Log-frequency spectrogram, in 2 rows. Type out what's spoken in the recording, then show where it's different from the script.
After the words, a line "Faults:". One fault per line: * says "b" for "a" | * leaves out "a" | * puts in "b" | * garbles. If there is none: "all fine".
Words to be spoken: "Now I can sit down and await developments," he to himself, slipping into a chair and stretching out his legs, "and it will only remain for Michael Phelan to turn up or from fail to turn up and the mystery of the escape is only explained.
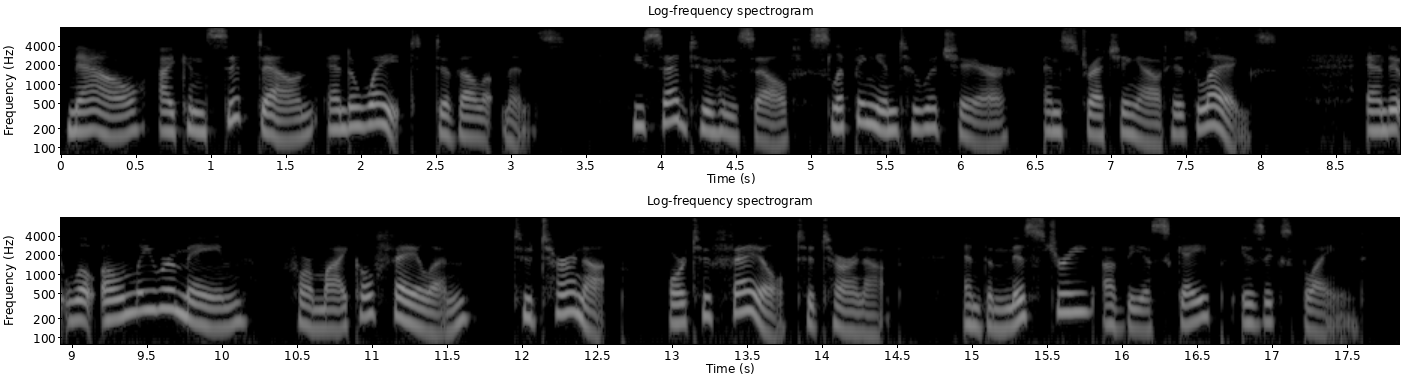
"Now I can sit down and await developments," he said to himself, slipping into a chair and stretching out his legs, "and it will only remain for Michael Phelan to turn up or to fail to turn up and the mystery of the escape is explained.
Faults:
* puts in "said"
* says "to" for "from"
* leaves out "only"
